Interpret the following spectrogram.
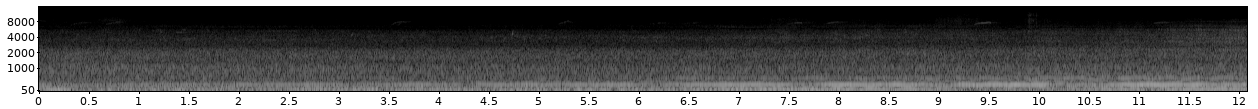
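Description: Outboard engine of a small motorboat running steadily on the river, a constant drone with a held tone over a low rumble, growing a little louder in the second half.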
